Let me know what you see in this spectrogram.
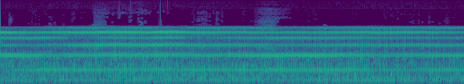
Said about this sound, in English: I'm told that's a stall warning on a Cessna Skyhawk. Well, that is what a stall warning siren sounds like on a Cessna.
